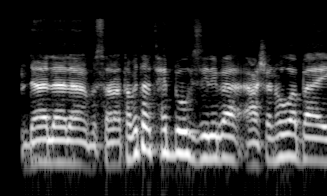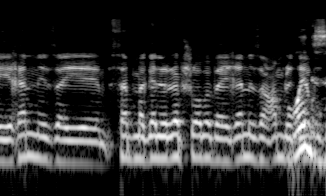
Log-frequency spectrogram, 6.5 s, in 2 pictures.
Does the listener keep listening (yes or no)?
no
